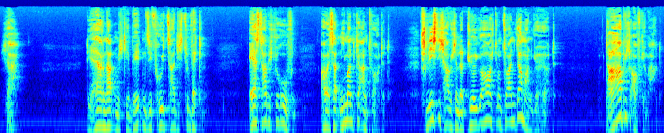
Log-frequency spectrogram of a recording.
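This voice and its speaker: A man's voice: mid-range voice, very animated, normal speed, pauses often, pushed and bright. An actor playing an anxious, talkative innkeeper in a German radio play, telling his account dramatically and deferentially. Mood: shaken, recounting. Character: anxious, talkative male innkeeper giving testimony.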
